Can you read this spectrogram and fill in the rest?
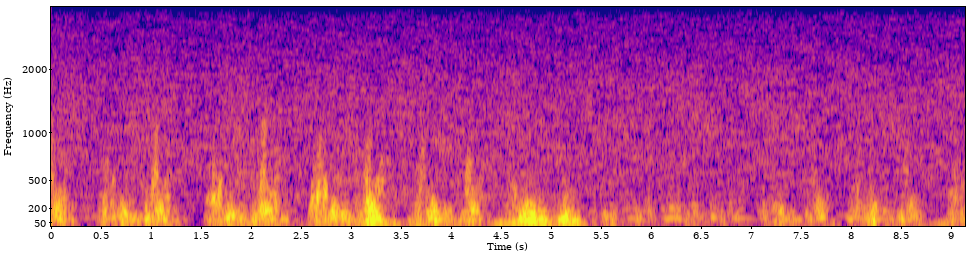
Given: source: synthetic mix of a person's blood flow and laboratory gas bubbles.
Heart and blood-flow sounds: Doppler ultrasound of blood flow; precordium
no bubbles
From the record:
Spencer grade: 0 (complete lack of bubble signals)

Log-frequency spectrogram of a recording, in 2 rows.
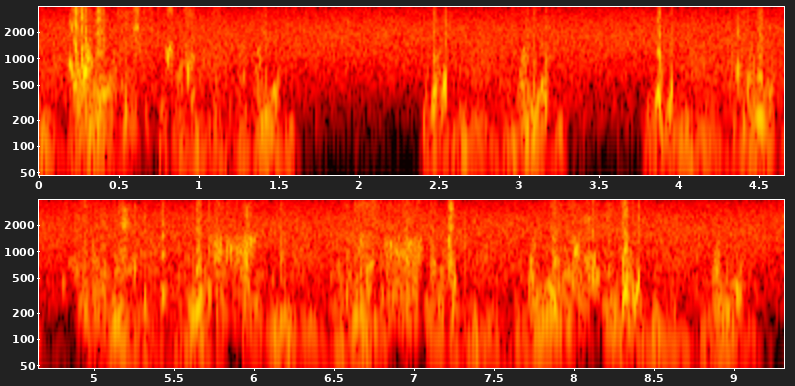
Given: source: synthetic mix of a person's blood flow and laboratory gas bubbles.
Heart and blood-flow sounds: Doppler ultrasound of blood flow; precordium
0.19-0.45 s: bubbles
0.49-0.72 s: bubbles
0.78-1.00 s: bubbles
1.08-1.15 s: bubbles
4.32-4.47 s: bubbles
4.79-5.37 s: bubbles
5.40-5.51 s: bubbles
5.68-6.08 s: bubbles
6.13-6.42 s: bubbles
6.53-7.28 s: bubbles
7.83-8.42 s: bubbles
From the record:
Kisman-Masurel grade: 233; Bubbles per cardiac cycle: several, 3 to 8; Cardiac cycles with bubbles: 50 to 99%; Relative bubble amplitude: loud (0.450 to 0.775); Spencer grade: 3 (all of the cardiac periods contain showers or single bubble signals, but not dominating or overriding the cardiac motion signals); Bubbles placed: anywhere in the cardiac cycle

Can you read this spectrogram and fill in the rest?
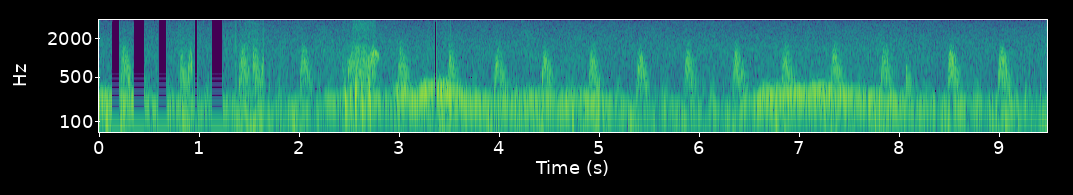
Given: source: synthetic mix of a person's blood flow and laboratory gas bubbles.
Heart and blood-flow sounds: Doppler ultrasound of blood flow; subclavian vein
2.42-2.82 s: bubbles
From the record:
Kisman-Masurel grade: 213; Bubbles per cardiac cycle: several, 3 to 8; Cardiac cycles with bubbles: 1 to 10%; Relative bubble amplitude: loud (0.450 to 0.775); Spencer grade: 1 (occasional bubble signal discernible with the cardiac motion signal, with majority of cardiac periods free of bubbles); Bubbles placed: anywhere in the cardiac cycle

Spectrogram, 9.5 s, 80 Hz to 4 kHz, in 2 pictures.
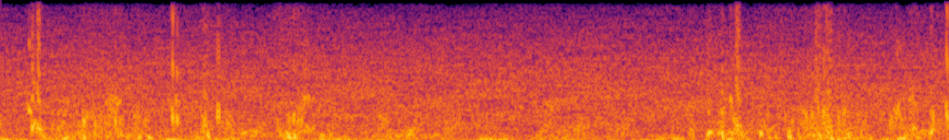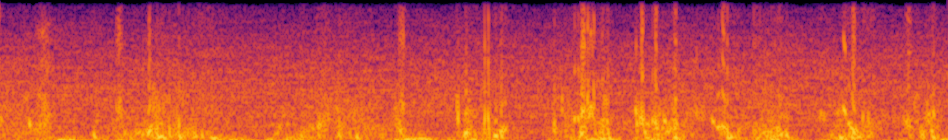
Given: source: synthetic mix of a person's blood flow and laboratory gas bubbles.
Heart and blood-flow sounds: Doppler ultrasound of blood flow; precordium
0.00-0.04 s: bubbles
0.10-0.78 s: bubbles
0.83-0.92 s: bubbles
0.99-1.13 s: bubbles
1.35-1.69 s: bubbles
3.43-4.51 s: bubbles
4.54-5.08 s: bubbles
5.19-5.90 s: bubbles
6.24-6.81 s: bubbles
7.00-7.32 s: bubbles
7.48-7.85 s: bubbles
7.89-8.72 s: bubbles
8.82-8.89 s: bubbles
8.92-9.15 s: bubbles
9.25-9.47 s: bubbles
From the record:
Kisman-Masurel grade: 333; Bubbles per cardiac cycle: rolling drumbeat, 9 or more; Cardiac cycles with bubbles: 50 to 99%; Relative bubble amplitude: loud (0.450 to 0.775); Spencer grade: 3 (all of the cardiac periods contain showers or single bubble signals, but not dominating or overriding the cardiac motion signals); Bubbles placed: anywhere in the cardiac cycle

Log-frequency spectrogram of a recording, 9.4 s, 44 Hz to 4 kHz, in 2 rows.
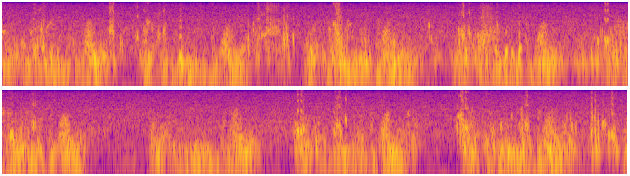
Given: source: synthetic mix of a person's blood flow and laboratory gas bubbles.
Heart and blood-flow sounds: Doppler ultrasound of blood flow; precordium
0.00-0.71 s: bubbles
0.77-0.94 s: bubbles
0.98-1.39 s: bubbles
1.81-2.22 s: bubbles
2.27-2.80 s: bubbles
3.17-3.29 s: bubbles
3.34-3.92 s: bubbles
4.13-5.01 s: bubbles
6.85-7.45 s: bubbles
7.71-7.82 s: bubbles
8.06-8.72 s: bubbles
8.89-9.04 s: bubbles
9.08-9.35 s: bubbles
From the record:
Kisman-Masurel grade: 333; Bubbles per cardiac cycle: rolling drumbeat, 9 or more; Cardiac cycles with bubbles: 50 to 99%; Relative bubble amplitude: loud (0.450 to 0.775); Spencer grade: 3 (all of the cardiac periods contain showers or single bubble signals, but not dominating or overriding the cardiac motion signals); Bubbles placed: only in the low amplitude regions of the cardiac cycle

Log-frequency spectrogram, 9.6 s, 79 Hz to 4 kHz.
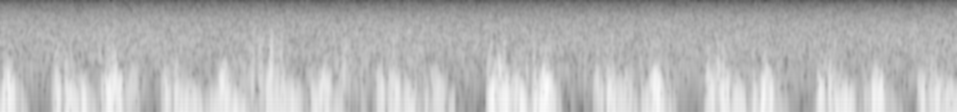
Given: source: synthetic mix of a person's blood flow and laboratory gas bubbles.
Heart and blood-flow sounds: Doppler ultrasound of blood flow; precordium
1.00-1.48 s: bubbles
4.08-4.12 s: bubbles
From the record:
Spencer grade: 2 (many but less than half of the cardiac periods contain bubble signals, singularly or in groups); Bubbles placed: anywhere in the cardiac cycle

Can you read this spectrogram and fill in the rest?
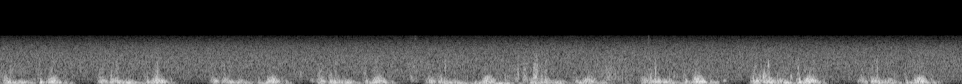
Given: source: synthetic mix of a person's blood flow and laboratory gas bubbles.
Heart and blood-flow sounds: Doppler ultrasound of blood flow; precordium
2.97-3.05 s: bubbles
3.09-3.15 s: bubbles
4.07-4.20 s: bubbles
4.53-4.71 s: bubbles
7.22-7.29 s: bubbles
From the record:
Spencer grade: 2 (many but less than half of the cardiac periods contain bubble signals, singularly or in groups); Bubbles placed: only in the low amplitude regions of the cardiac cycle

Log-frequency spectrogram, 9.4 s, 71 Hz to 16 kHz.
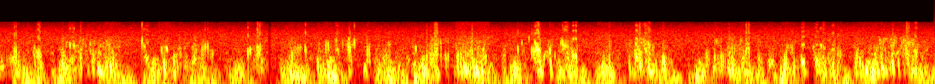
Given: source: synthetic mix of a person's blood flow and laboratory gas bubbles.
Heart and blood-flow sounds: Doppler ultrasound of blood flow; precordium
0.00-0.25 s: bubbles
0.32-0.47 s: bubbles
0.57-1.23 s: bubbles
1.40-1.53 s: bubbles
1.58-1.83 s: bubbles
2.00-2.17 s: bubbles
2.46-2.67 s: bubbles
2.87-3.10 s: bubbles
3.16-3.75 s: bubbles
4.13-4.92 s: bubbles
5.03-5.11 s: bubbles
5.15-5.82 s: bubbles
5.99-6.17 s: bubbles
6.27-6.75 s: bubbles
7.05-7.78 s: bubbles
7.82-8.46 s: bubbles
8.53-9.30 s: bubbles
From the record:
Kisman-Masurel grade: 343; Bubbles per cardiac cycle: rolling drumbeat, 9 or more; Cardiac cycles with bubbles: 100%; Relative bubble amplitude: loud (0.450 to 0.775); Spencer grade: 3 (all of the cardiac periods contain showers or single bubble signals, but not dominating or overriding the cardiac motion signals); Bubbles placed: anywhere in the cardiac cycle

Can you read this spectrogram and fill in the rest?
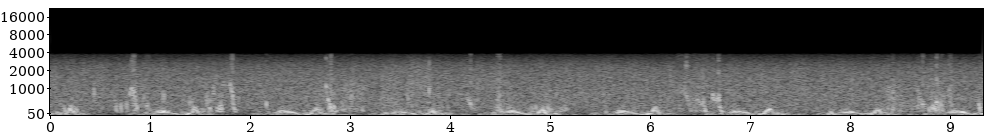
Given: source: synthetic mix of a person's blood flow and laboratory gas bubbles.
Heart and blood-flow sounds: Doppler ultrasound of blood flow; precordium
0.11-0.31 s: bubbles
0.42-0.48 s: bubbles
0.61-1.03 s: bubbles
1.09-1.19 s: bubbles
1.37-1.92 s: bubbles
2.12-2.21 s: bubbles
2.58-3.16 s: bubbles
3.53-3.60 s: bubbles
3.76-3.83 s: bubbles
3.87-3.95 s: bubbles
4.13-4.25 s: bubbles
4.43-4.66 s: bubbles
4.78-5.21 s: bubbles
6.26-6.78 s: bubbles
8.28-9.06 s: bubbles
9.25-9.34 s: bubbles
From the record:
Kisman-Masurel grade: 233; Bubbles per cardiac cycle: several, 3 to 8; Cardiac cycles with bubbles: 50 to 99%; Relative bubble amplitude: loud (0.450 to 0.775); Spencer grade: 3 (all of the cardiac periods contain showers or single bubble signals, but not dominating or overriding the cardiac motion signals); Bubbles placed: anywhere in the cardiac cycle

